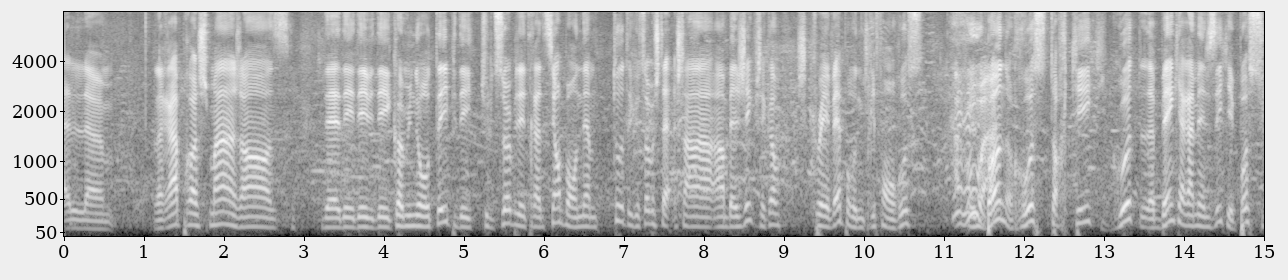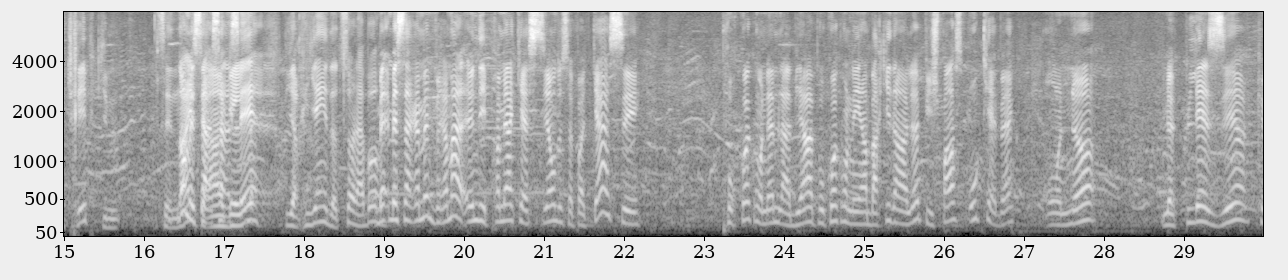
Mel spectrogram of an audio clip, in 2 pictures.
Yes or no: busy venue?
yes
